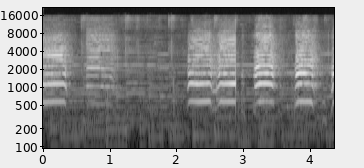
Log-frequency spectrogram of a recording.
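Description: Plastic toy trumpet blown. A held note stops just after the start, a fainter note follows, then from about two seconds in comes a run of short toots, about two a second, each sagging in pitch at its end.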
